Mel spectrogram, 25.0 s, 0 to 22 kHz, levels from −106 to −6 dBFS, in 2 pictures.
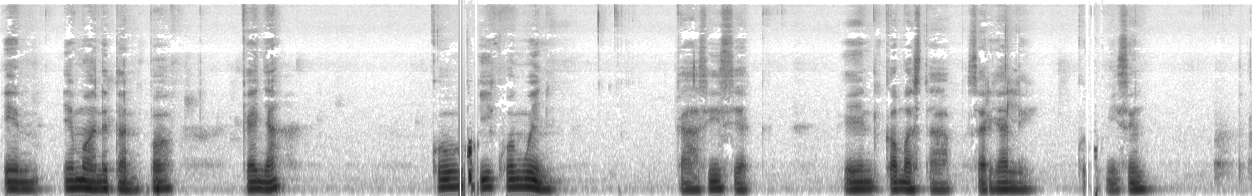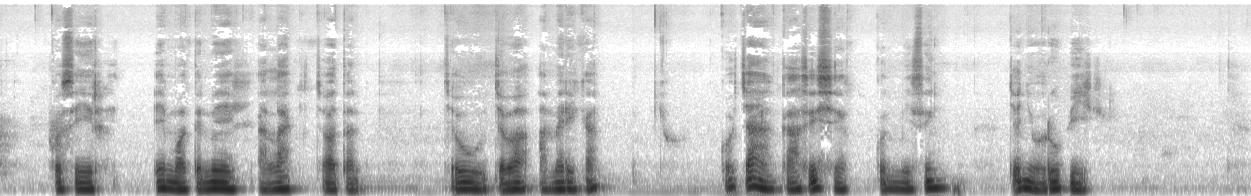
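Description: Frames out of order occur twice, at 4.59 to 4.79 s and again at 10.84 to 11.04 s. Each time, two adjacent runs of frames, each about 78 ms and consistent with three frames, were decoded swapped. About 0.2 s of the speech plays with its halves exchanged, giving a garbled flutter. Nothing is lost.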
